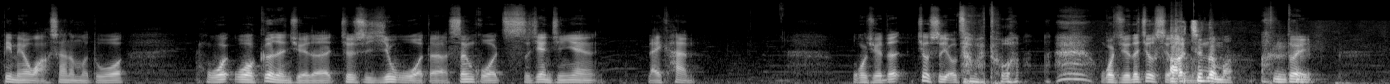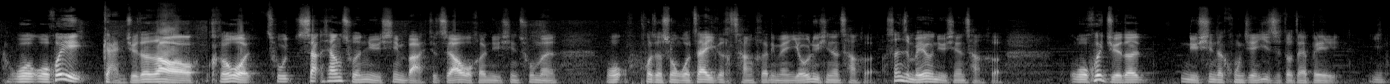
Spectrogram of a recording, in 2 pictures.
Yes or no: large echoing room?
no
